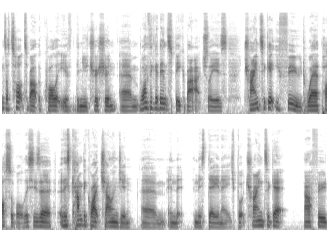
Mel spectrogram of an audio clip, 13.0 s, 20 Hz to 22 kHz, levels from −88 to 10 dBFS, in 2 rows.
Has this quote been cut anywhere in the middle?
yes; 1 cut; at 7.6 s

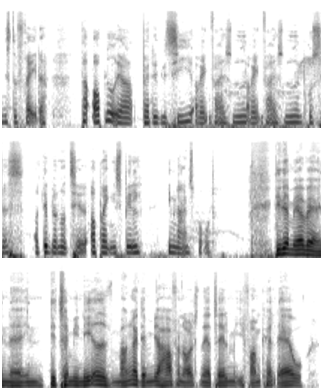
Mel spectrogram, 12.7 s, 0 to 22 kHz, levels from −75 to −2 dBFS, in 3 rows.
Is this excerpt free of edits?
no; 5 cuts; at 3.3 s, 4.6 s, 5.4 s, 10.0 s, 11.6 s

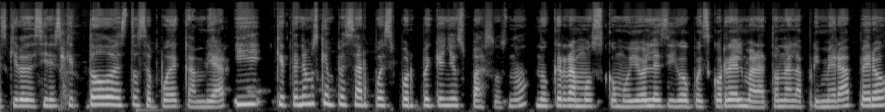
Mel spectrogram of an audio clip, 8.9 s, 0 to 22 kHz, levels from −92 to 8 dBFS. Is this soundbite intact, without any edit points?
yes; 0 cuts

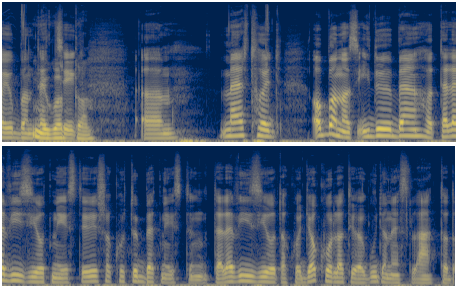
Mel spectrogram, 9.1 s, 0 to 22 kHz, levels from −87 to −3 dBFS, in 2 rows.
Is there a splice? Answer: no; 0 cuts

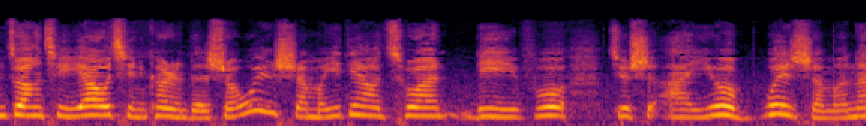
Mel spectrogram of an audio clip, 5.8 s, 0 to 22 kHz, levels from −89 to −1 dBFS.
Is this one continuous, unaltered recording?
yes; 0 cuts

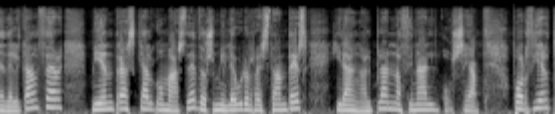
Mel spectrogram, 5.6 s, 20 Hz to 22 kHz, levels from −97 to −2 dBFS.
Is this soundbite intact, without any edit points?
no; 1 cut; at 4.4 s

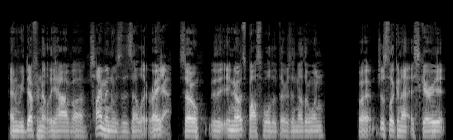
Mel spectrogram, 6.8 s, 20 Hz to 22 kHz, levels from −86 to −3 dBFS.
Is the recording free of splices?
yes; 0 cuts

